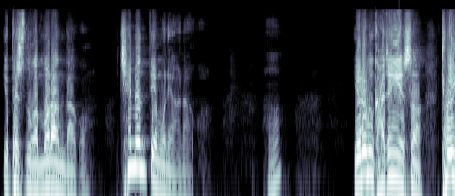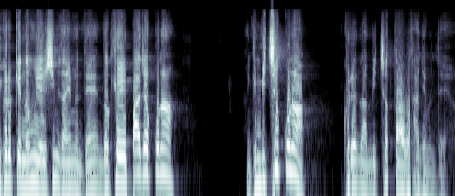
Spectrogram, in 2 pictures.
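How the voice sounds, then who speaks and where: A man preaching a Sunday sermon in a church, emphatic, with sudden swings in pitch and quoted voices acted out. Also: expressive, quick pace, darkish tone. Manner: acts out quoted voices and asides. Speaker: pastor. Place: church sanctuary.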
